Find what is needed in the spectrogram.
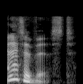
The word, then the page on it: atavist: British English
